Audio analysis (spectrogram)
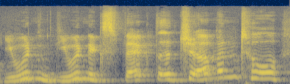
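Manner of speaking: high mock-innocent disbelief; sarcastic. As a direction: ask it with heavy irony, high.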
